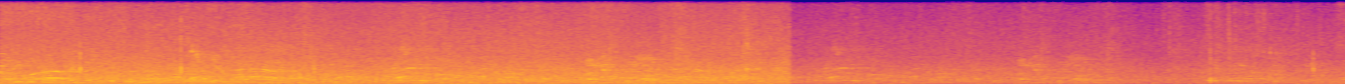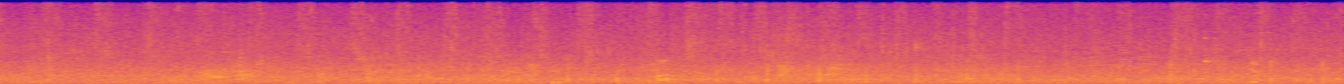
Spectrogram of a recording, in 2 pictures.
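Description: Outdoor ambience: a steady noisy hiss with indistinct voices behind it. The level steps down abruptly at a cut about eight seconds in.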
